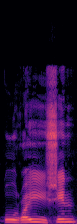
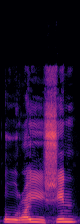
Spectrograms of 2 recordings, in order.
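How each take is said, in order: The two takes are said the same way.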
